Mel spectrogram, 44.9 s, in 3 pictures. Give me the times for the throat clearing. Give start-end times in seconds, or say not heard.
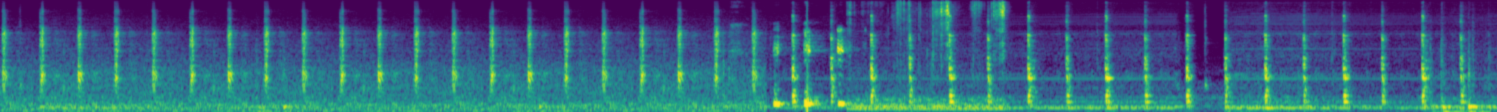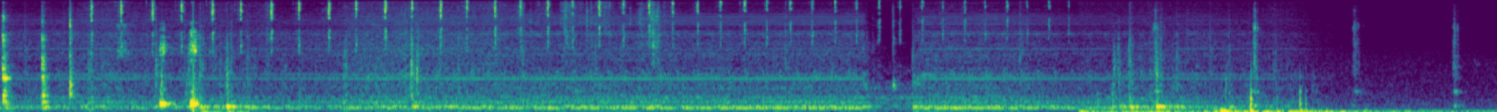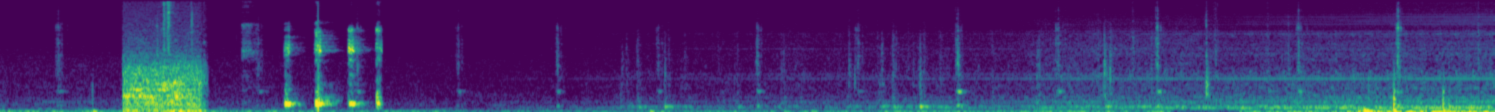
7.7-8.6, 16.1-17.0, 32.8-33.8.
